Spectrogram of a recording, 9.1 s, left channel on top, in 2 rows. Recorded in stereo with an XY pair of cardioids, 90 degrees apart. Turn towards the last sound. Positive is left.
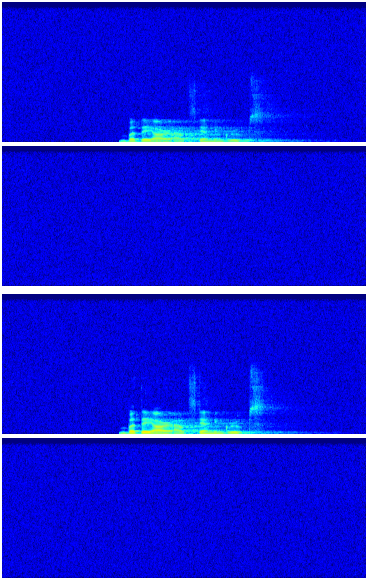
turn(degrees=-50)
